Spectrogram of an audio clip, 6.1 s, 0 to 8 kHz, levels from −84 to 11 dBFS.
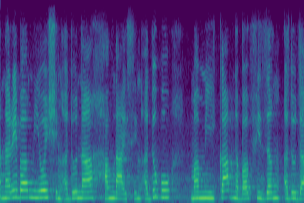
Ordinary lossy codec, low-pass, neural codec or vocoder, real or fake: Opus, 24 kbps; 7.2 kHz; none; real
